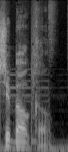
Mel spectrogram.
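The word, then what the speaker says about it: Przybyłko: because it's spelled Przybylko, but it's pronounced Schibelko.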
